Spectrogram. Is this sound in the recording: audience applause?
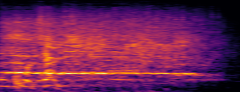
yes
